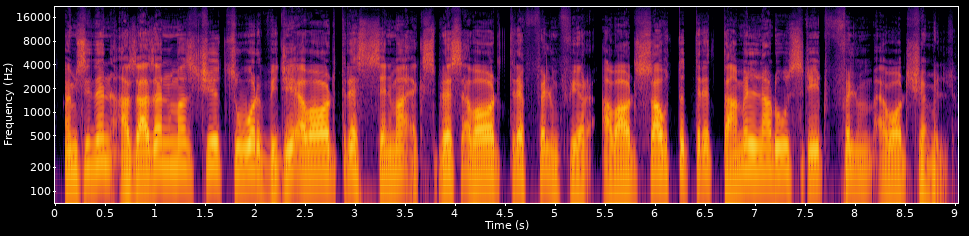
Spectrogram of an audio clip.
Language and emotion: Kashmiri, neutral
